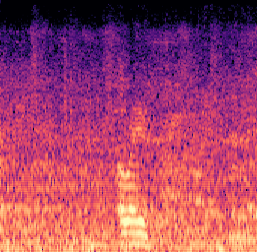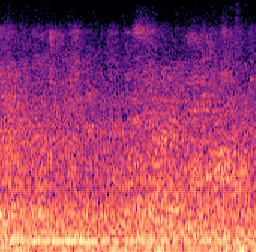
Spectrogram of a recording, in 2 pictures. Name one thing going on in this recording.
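A low murmur of distant voices echoes through a large indoor hall.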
